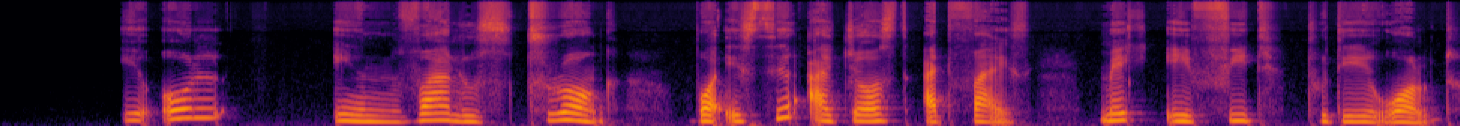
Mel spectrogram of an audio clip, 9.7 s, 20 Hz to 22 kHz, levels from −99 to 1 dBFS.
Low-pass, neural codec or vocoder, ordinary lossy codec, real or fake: none; none; none; real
